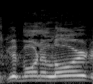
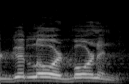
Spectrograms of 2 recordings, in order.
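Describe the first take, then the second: First: Bright upbeat greeting, pitched up and loud; glad, rising hail to the Lord; cheerful morning greeting. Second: Weary exclamation, sinking at the end; dismayed morning groan. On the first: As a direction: greet the Lord eagerly, voice lifting on LORD. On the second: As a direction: dread the day, letting MORNING drop. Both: Acted. Two contrasting ways to greet morning.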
